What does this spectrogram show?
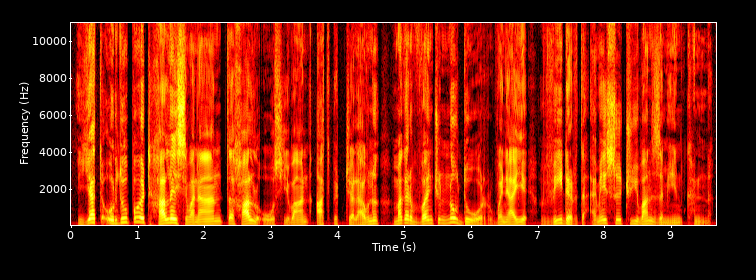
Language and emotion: Kashmiri, neutral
